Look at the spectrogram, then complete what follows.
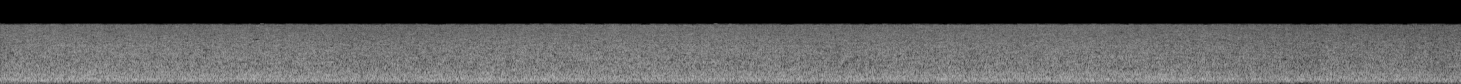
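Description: Heavy hailstorm: hail and rain pelting down in a dense, steady hiss with no let-up.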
